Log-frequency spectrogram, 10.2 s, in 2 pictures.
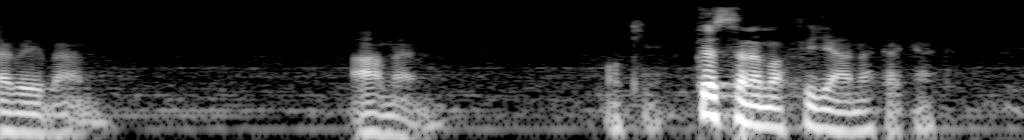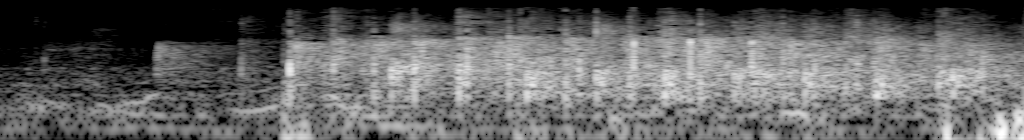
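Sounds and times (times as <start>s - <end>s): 
speech: 0.0s - 0.6s, 1.8s - 2.3s, 3.0s - 4.8s
audience applause: 5.9s - 10.2s.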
